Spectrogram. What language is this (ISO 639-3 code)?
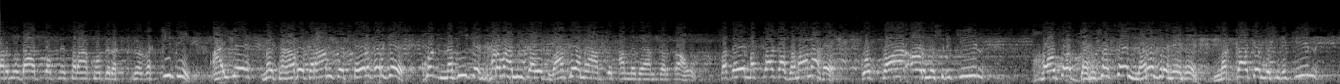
urd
